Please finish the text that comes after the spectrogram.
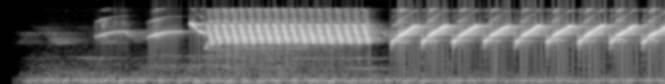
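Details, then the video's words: Canary singing: two short whistled notes sliding upward, then a dense buzzy roll held for nearly a second, followed by a fast run of repeated high rising notes, about six per second. "The BEST Canary Sounds!!"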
